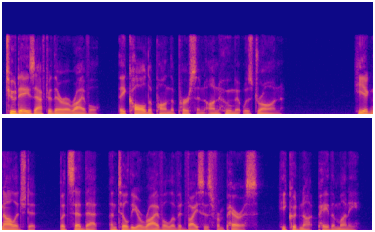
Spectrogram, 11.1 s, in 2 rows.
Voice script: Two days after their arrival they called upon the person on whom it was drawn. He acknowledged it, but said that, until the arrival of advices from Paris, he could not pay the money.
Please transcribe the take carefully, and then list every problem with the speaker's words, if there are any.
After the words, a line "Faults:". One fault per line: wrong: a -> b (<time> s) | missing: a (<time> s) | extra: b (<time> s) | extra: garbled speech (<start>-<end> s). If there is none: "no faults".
Two days after their arrival they called upon the person on whom it was drawn. He acknowledged it, but said that, until the arrival of advices from Paris, he could not pay the money.
Faults:
no faults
